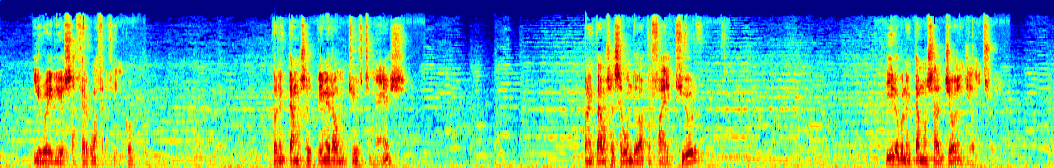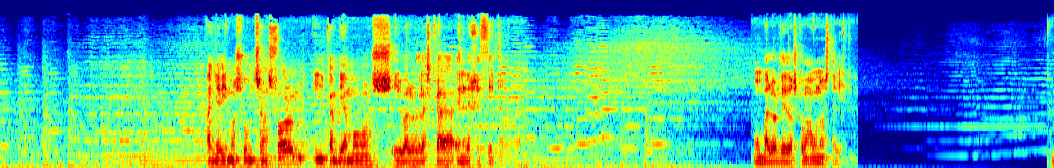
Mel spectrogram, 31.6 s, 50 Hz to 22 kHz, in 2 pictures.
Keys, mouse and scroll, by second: 1.9-2.3 typing, 3.0 Return, 5.3-8.2 typing, 9.0 Return, 19.4 ctrl+shift+a, 19.7-20.4 typing, 20.8 Return, 28.0-28.5 typing.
